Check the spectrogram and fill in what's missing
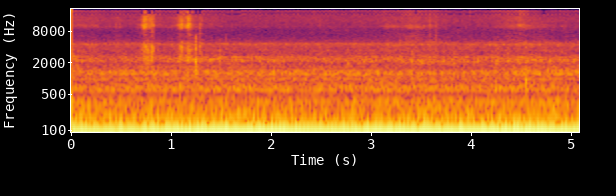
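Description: A 2005 Toyota Caldina engine runs at a steady idle after a cam position sensor connector repair, giving a constant low rumble with no speech.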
